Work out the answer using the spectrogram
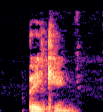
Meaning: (verb) present participle and gerund of bake; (adjective) 1. That bakes 2. Of a person, an object, or the weather: very hot; boiling, broiling, roasting; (noun) An action in which something is baked
- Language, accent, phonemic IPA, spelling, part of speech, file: English, Southern England, /ˈbeɪkɪŋ(ɡ)/, baking, verb / adjective / noun, LL-Q1860 (eng)-baking.wav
